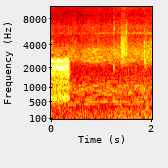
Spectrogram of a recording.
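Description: HF radio static hissing from the cockpit speaker, its sound squeezed into a narrow telephone-like band. It cuts off suddenly about a third of a second in, leaving a steady, fainter cockpit hum. The radio is receiving a weak, noisy signal, reported as readability two.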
